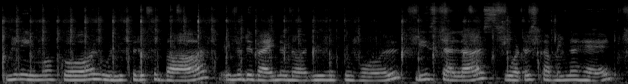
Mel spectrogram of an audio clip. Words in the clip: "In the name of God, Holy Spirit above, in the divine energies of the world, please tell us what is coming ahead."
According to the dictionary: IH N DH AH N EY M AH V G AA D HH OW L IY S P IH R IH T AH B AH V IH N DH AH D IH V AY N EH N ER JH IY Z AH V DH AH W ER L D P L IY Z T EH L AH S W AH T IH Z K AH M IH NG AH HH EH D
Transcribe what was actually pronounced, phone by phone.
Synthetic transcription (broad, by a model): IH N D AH N EY M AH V G AA D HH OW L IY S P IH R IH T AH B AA IH N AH D IH V AY N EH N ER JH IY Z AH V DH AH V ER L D P L IY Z T EH L AH S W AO T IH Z K AH M IH NG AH HH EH D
